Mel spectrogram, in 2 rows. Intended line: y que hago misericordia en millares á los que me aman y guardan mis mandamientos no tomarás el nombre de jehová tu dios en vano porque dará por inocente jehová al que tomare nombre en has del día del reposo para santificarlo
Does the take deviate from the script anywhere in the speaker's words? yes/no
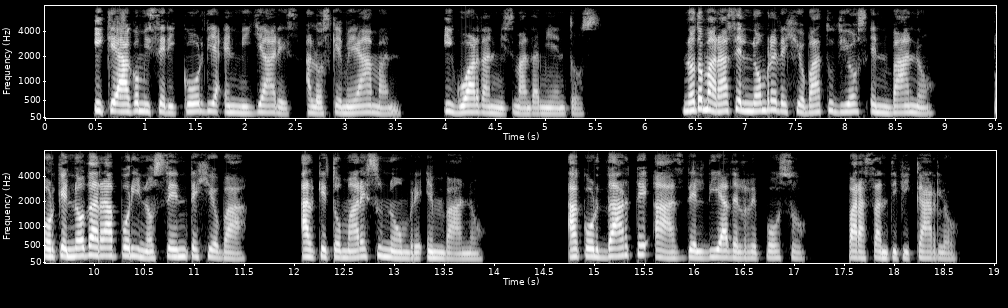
yes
